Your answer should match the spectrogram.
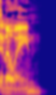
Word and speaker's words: Noein: It's either Noein or Noin. It's from 2005. And it seems to be a coming-of-age time travel apocalypse story. – Oh. Well, that's so nice. And I'm pretty sure it's Noein. – No, okay. In terms of the Japanese pronunciation, it would be Noein.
